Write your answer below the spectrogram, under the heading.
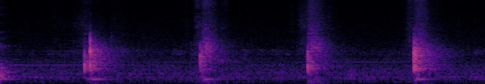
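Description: Plastic dough scraper chopping down through a rolled log of dough and striking the wooden board, four cuts about a second apart.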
